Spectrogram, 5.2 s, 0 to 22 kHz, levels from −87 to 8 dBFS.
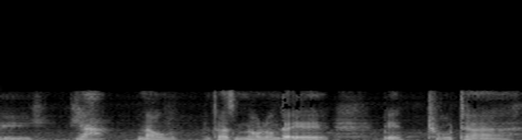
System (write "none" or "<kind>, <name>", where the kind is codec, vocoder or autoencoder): vocoder, HiFi-GAN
